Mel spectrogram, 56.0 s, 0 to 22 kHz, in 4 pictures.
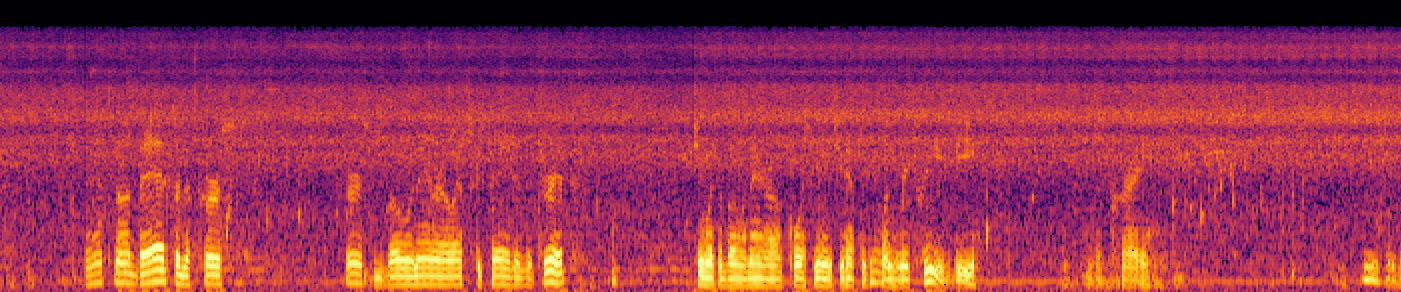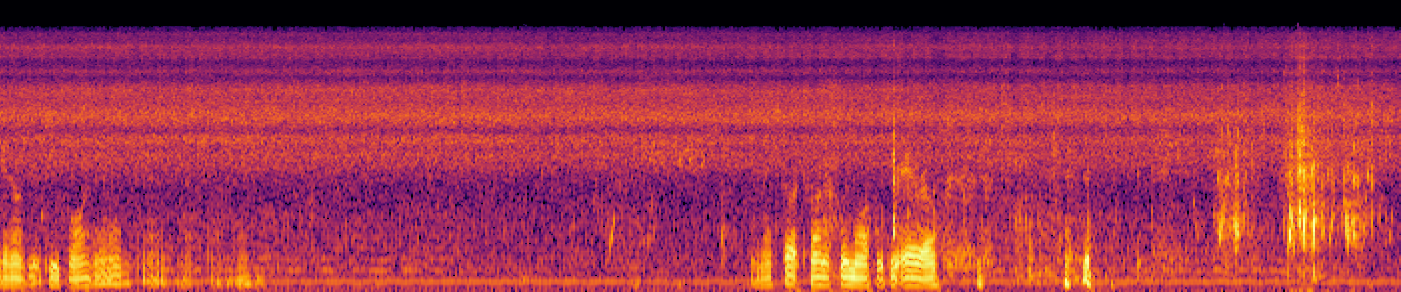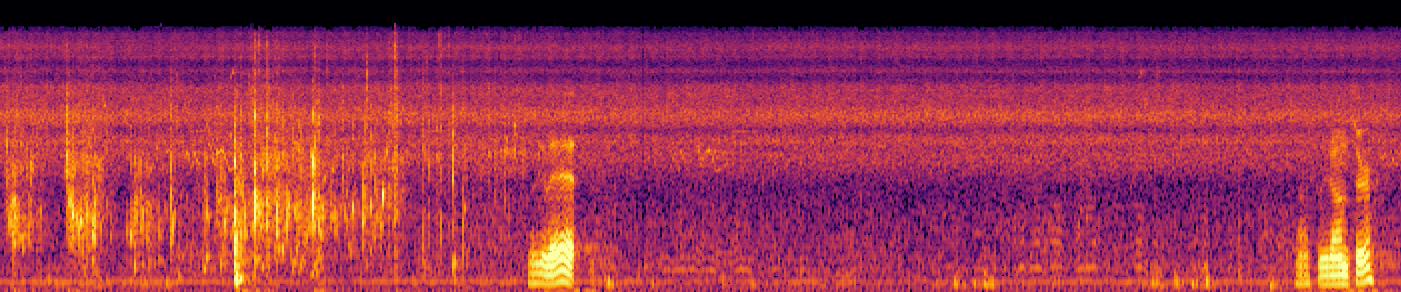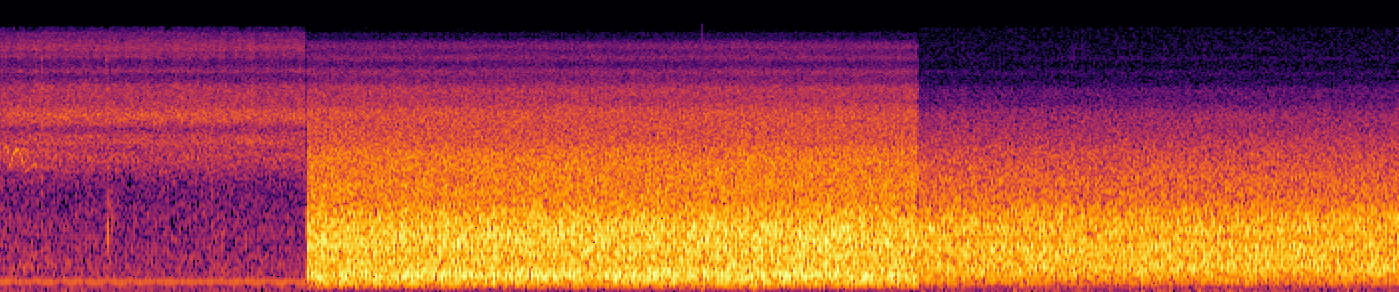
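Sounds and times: water splashing from paddling: 26.0s - 33.3s
waterfall roaring: 45.1s - 56.0s.

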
